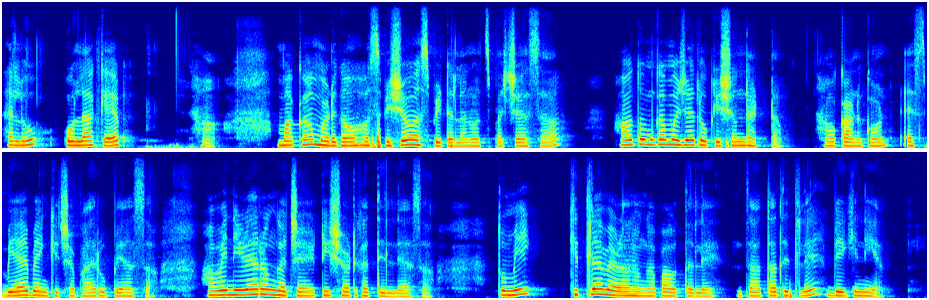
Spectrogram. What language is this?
Konkani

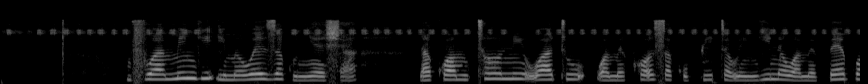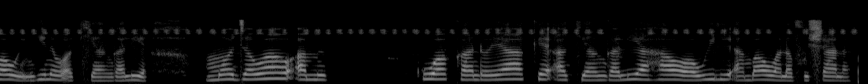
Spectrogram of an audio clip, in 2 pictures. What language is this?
Swahili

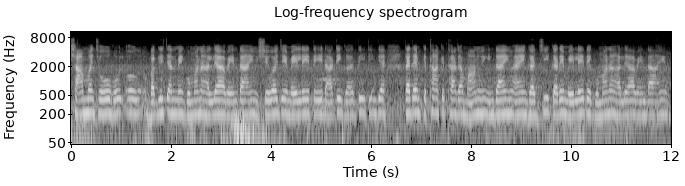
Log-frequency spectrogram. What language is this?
Sindhi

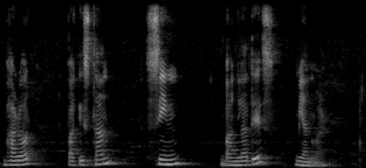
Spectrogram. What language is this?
Assamese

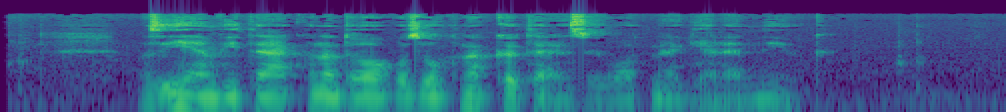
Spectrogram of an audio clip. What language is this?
Hungarian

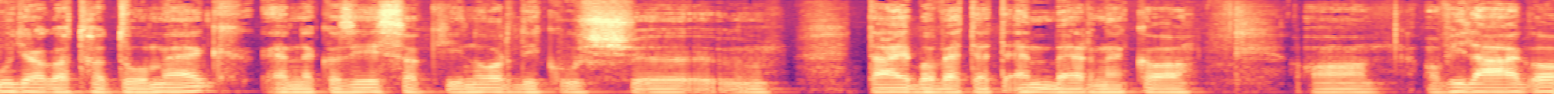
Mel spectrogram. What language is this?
Hungarian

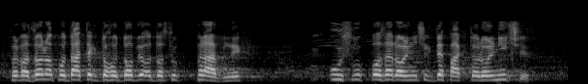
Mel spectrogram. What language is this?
Polish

